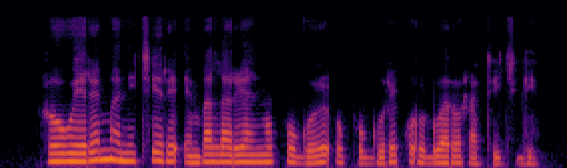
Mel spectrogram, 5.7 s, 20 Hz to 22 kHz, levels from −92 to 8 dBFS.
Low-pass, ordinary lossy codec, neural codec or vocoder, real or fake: 14.4 kHz; none; codec, 44.1 kHz, 7.8 kbps, DAC; fake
